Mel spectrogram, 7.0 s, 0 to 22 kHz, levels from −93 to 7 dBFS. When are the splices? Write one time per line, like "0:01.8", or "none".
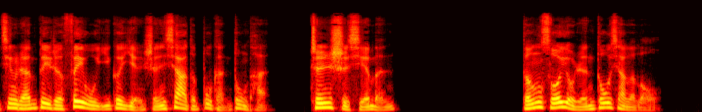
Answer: none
